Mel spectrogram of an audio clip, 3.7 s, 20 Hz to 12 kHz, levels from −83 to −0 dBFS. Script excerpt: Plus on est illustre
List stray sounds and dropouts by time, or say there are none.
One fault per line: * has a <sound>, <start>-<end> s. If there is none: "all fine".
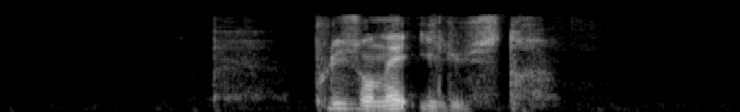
all fine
